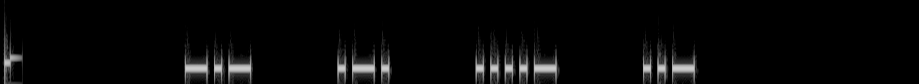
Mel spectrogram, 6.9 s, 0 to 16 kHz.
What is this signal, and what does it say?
Morse code, heard as a keyed tone, about 22 wpm, spaced as for 10 wpm, 700 Hz. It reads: KR4U
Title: USA Call Signs - 4 Characters - 4x Character Spacing - 22wpm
